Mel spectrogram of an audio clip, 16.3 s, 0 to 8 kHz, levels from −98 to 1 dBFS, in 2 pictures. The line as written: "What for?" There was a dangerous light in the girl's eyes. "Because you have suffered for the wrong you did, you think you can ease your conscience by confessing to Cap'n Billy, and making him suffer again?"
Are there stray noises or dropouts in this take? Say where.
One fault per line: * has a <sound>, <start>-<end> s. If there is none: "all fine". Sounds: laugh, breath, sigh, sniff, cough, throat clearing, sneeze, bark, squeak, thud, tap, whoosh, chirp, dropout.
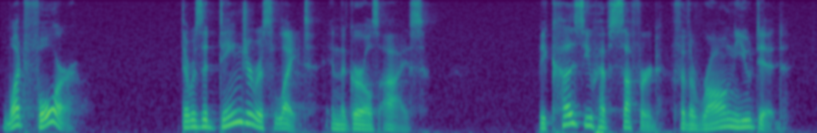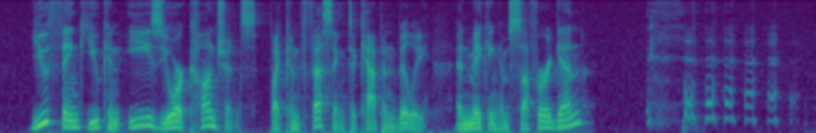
* has a laugh, 14.6-16.2 s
